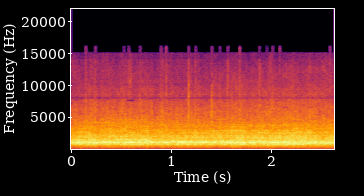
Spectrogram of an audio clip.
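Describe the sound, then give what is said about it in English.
A large audience applauds steadily after a young person asks Senator Rubio whether he will refuse NRA donations, a dense wash of many hands clapping at once, loud and sustained throughout with no individual claps standing out and no voices speaking over it. “Then they really started clapping.”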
